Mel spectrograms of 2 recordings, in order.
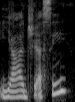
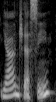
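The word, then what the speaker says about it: Yaa Gyasi: was Transcendent Kingdom by yah Jessie that's how I heard other people pronounce her name so yah Jessie this is a literary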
